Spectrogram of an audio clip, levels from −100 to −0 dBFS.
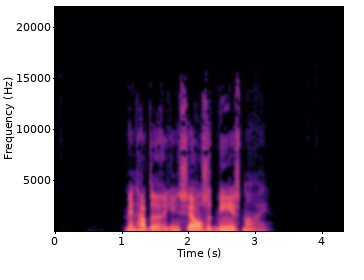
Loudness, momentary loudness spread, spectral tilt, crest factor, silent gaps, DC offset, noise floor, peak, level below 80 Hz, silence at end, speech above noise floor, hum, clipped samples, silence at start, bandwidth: -24 LUFS; 13 LU; -5.5 dB/octave; 22 dB; none; under 0.1%; under -90 dBFS; -4 dBFS; -66 dBFS; 1.2 s; over 66 dB; none; under 0.1%; 1.05 s; 15.5 kHz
